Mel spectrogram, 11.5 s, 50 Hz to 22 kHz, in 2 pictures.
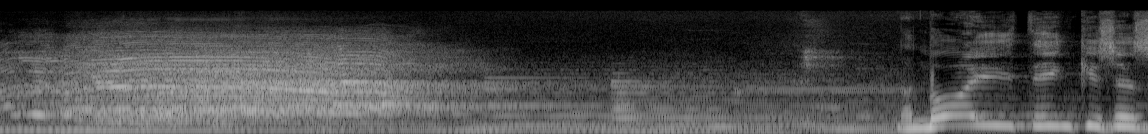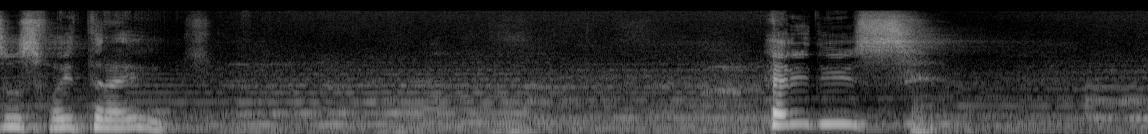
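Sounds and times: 
congregation shouting hallelujah: 0:00.0 - 0:02.6
speech: 0:04.5 - 0:06.9, 0:09.6 - 0:10.5.

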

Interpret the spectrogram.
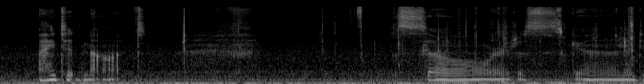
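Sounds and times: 
low steady hum: 0:00.0 - 0:06.4
speech: 0:00.5 - 0:01.6, 0:04.2 - 0:06.4
tarot card deck being shuffled for a reading: 0:02.9 - 0:06.4.

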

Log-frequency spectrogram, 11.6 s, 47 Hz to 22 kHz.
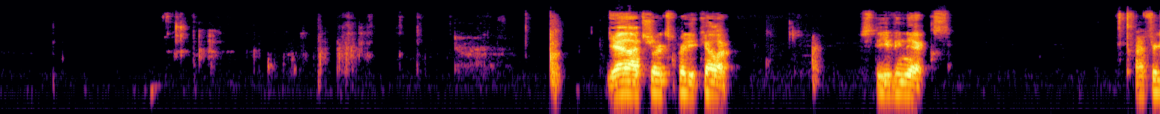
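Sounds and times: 
person sipping and swallowing flavored water: 0:01.5 - 0:04.3
speech: 0:06.1 - 0:07.4, 0:08.8 - 0:09.5, 0:11.4 - 0:11.6.

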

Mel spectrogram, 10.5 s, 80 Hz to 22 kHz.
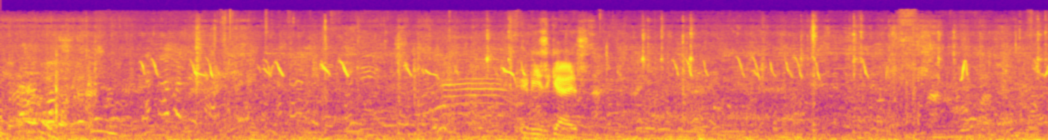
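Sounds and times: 
small flock of chickens clucking and chirping: 0:00.0 - 0:10.4
steady busy murmur: 0:00.0 - 0:10.4
speech: 0:05.3 - 0:06.0.

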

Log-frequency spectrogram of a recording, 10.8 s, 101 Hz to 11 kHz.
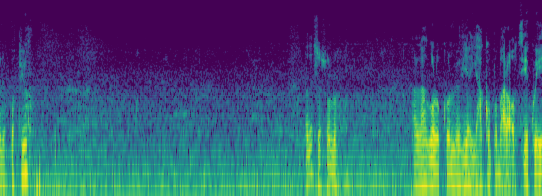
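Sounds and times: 
speech: 0:00.0 - 0:00.8, 0:06.1 - 0:07.0, 0:08.2 - 0:10.8
road traffic at a pedestrian crossing on a busy boulevard in Bologna: 0:00.0 - 0:10.8
tyres hissing on a busy boulevard in Bologna: 0:00.1 - 0:08.1.

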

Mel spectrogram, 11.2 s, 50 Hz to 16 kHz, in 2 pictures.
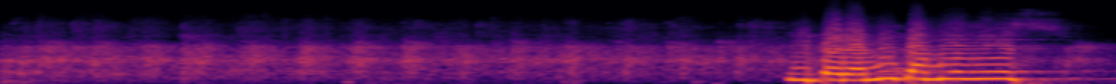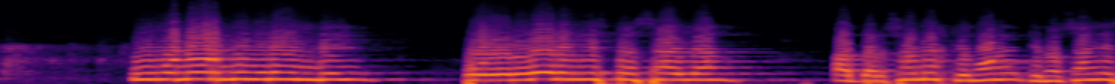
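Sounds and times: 
audience applause: 0:00.0 - 0:04.1
speech: 0:03.9 - 0:05.2, 0:06.4 - 0:11.1.

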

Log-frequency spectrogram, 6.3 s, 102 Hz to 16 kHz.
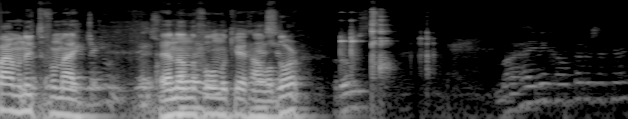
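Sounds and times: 
speech: 0:00.0 - 0:03.1
glasses clinking in a toast: 0:03.4 - 0:04.4.

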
